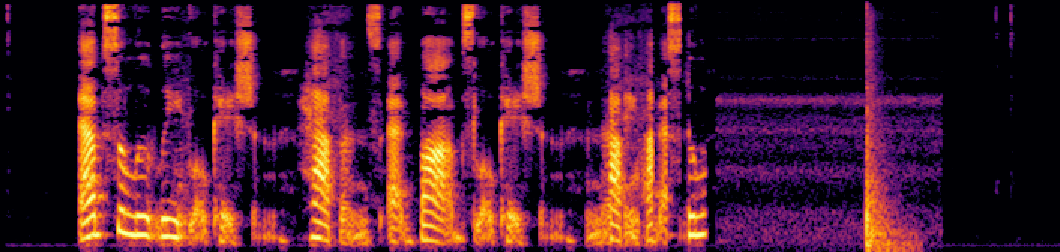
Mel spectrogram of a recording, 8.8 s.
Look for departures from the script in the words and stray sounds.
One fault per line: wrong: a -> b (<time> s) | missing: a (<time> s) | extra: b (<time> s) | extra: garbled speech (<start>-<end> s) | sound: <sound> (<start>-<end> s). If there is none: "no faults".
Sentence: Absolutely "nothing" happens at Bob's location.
wrong: nothing -> location (1.6 s)
extra: garbled speech (4.9-5.9 s)
sound: thud (7.2-7.7 s)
